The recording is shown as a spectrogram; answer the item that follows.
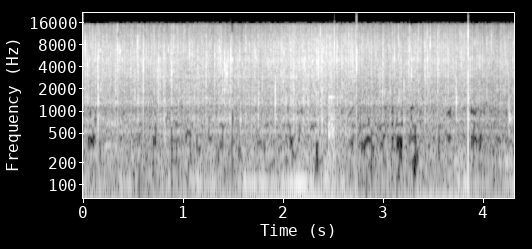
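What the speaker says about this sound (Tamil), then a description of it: "பச்சை மிளகா இதெல்லாம் சேர்த்து நல்லா வதக்கிக்கலாம்." Onion, garlic, ginger and green chili sauté in a pan for a spicy potato curry, a steady close sizzle with faint stirring clicks throughout.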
